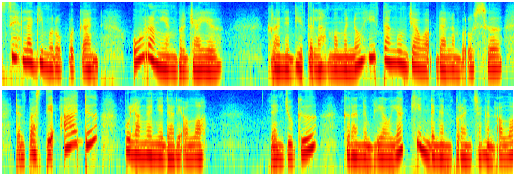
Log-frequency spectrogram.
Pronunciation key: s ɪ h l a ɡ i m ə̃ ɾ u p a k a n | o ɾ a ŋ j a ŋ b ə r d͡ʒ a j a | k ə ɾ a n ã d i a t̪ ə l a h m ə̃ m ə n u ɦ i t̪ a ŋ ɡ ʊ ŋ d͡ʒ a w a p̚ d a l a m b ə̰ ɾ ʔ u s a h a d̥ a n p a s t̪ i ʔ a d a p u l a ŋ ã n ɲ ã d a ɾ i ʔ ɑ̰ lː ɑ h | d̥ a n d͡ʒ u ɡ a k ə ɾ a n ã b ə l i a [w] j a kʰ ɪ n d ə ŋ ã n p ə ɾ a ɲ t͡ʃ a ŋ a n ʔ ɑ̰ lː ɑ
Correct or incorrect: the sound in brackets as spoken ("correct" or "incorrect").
correct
